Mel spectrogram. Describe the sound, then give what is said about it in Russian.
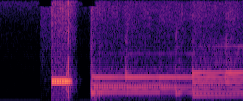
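A phone's touch-tone keypad sounds one brief electronic key beep while an extension number is dialed. A steady, multi-pitched line tone follows and holds continuously. “Чтобы соединиться с сотрудником компании, нажмите решетку и наберите его внутренний номер.”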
